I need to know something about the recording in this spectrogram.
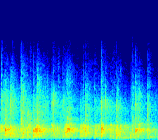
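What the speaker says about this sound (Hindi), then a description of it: "और जेनिफर के लिए एक बार फिर भरपूर तालियां।" Audience applause at a community fair event for the transgender community in Punjab, a dense, moderately loud clapping crowd with rhythmic swells, steady for the whole stretch.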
